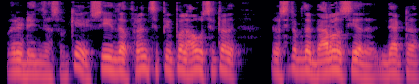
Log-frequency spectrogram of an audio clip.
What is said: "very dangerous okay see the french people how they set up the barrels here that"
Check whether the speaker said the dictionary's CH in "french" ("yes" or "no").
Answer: no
